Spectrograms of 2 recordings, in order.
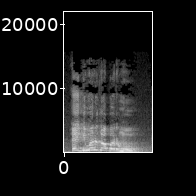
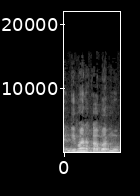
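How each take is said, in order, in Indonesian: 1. Suaranya bernada tinggi dan naik. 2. Suaranya bernada rendah dan tenang. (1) "ngomong ke atas itu nggak masalah" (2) "setiap kali konflik nadaku turun"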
